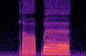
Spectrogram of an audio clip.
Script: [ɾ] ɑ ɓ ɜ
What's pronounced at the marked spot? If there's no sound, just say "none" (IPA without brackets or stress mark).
ɾ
